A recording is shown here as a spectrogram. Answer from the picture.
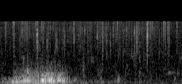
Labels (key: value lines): label: biophony, growl
recorder: SoundTrap 600 or HydroMoth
